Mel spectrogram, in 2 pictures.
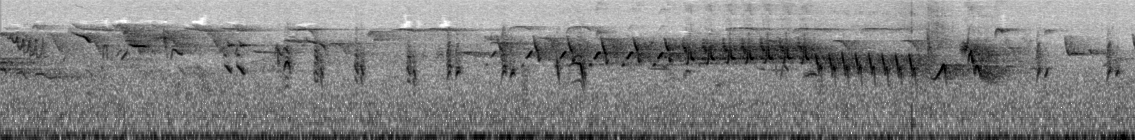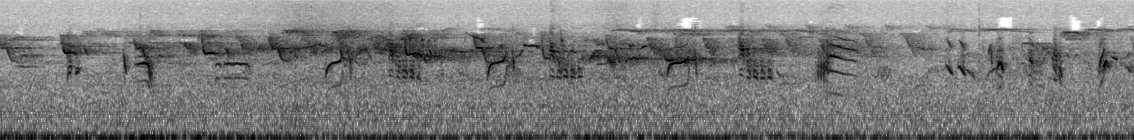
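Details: Eurasian reed warbler singing at a UK nature reserve, Middle Street Meadow, as pairs form before nest building; long stream of harsh, chattering repeated notes mixed with grating churrs and brief whistles, persistent low rumble beneath.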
